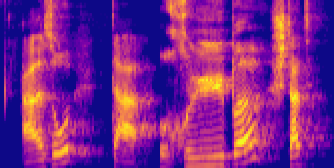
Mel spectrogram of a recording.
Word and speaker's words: darüber: So, and in order to be able to pronounce this better, we say an R in the middle. So darüber instead of daüber or darauf instead of daauf.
